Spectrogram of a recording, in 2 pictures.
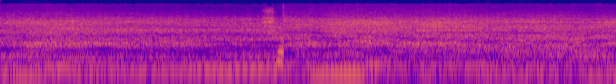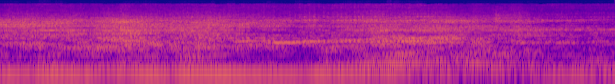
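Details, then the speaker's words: Motorcycle road test after a clutch refresh with PMS. A low, even engine drone pulls cleanly with no clutch rattle. Before the repair it stalled and made noise and clatter; now it is quiet like a silencer and pulls strongly. "Tahimik na, para na siyang silencer. Tapos yung hatak niya, kamusta? Panalo."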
